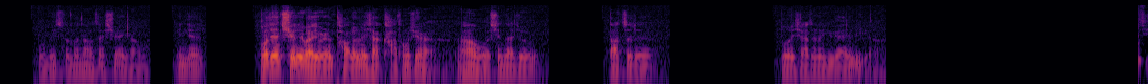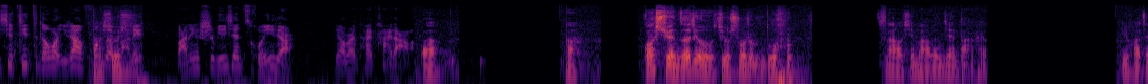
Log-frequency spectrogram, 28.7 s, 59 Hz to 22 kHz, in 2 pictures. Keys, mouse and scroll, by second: 0.5-2.2 drag, 24.9-26.0 drag.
